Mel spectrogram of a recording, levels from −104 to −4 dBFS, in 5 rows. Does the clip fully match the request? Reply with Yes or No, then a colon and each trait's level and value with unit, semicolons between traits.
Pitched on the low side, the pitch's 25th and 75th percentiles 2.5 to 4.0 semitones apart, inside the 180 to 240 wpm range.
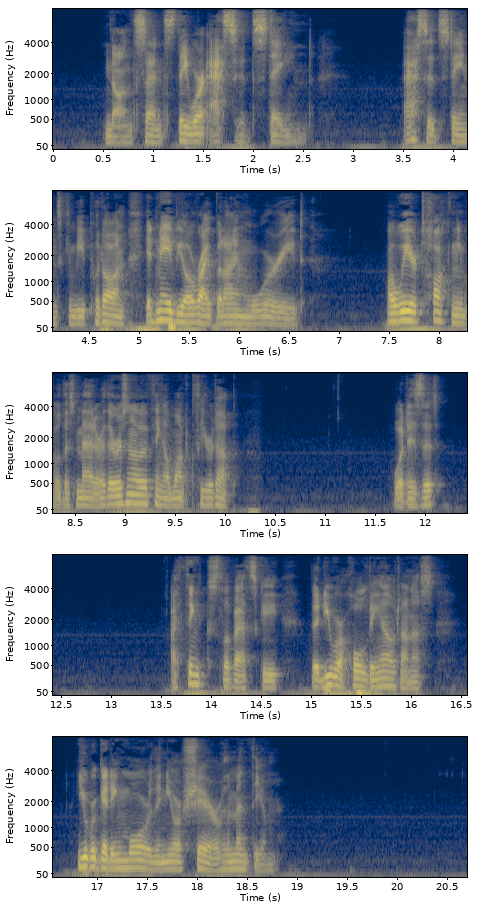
No: low, 115 Hz; average, 3.3 semitones; average, 170 wpm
